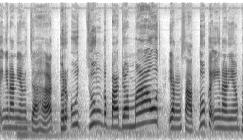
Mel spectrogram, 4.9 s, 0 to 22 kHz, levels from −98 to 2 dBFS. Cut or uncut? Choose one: cut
